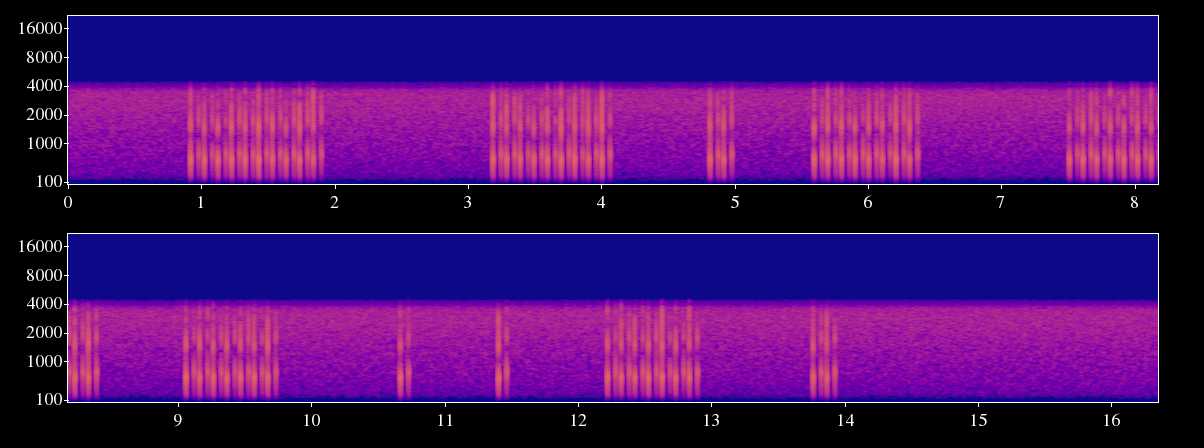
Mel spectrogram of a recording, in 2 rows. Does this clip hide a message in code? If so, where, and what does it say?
Yes: pulse dialling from 0.9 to 13.9 s, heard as clicks on a phone line, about 10 pulses a second, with phone line noise. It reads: 0 9 2 8 9 7 1 1 7 2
